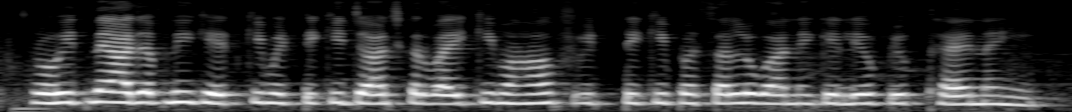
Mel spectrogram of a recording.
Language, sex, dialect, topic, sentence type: Hindi, female, Hindustani Malvi Khadi Boli, agriculture, statement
